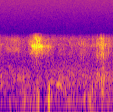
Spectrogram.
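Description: Near silence, with only a faint, brief sound a little over half a second in.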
